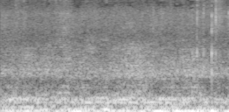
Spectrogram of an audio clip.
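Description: Quiet room tone: a low, steady hum with no distinct events.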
